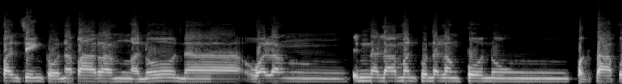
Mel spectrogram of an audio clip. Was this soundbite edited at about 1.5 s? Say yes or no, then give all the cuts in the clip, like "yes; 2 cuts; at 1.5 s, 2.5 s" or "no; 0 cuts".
no; 1 cut; at 3.4 s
